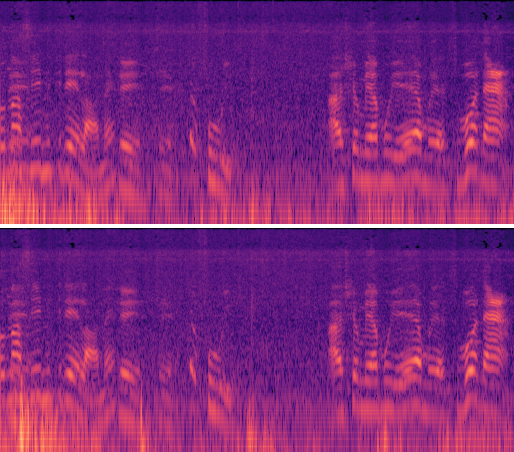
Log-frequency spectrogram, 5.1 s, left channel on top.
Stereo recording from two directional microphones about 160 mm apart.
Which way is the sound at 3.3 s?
15° right (ahead or behind).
